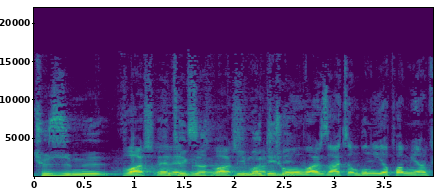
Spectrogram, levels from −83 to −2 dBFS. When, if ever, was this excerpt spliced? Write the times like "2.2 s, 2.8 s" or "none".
1.7 s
